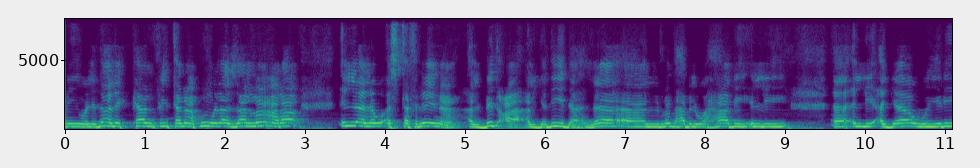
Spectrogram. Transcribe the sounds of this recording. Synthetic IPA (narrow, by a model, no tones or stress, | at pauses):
niwɪlɪðaːlɪkːaːnfit̪anaːqʊmwɪlaːzaːlmaʔɑɾˤɑ | ʔɪlːalawʔast̪aθneːnaɪlbɪd̪ʕaɪld͡ʒad̪iːd̪alɪ | maðhabɪlwaɦːaːbiʔɪlːi | ʔɪlːiʔad͡ʒaːwɪjɾiː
